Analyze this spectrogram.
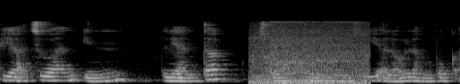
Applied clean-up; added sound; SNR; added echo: none; Engine / Car; 0 dB; reverberation time 0.4 s.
